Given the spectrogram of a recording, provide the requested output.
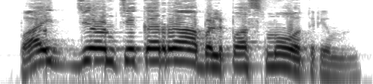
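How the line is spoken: Ringing childlike shout. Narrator (Russian): по-детски звонко выкрикнул Сашок

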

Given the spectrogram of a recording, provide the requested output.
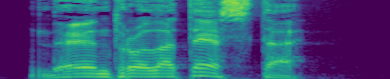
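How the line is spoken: Stern commanding shout. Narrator (Russian): крикнул строгий и властный голос

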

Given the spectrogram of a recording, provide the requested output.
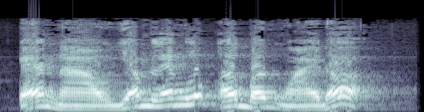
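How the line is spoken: Shout. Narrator (Vietnamese): quát

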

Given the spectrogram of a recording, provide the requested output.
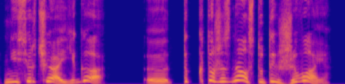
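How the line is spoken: Stuttering. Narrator (Russian): начал заикаться он

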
